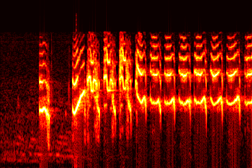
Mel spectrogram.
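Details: Caged pet cockatiel performing sparrow-like songs it learned from sparrows outside the window; a few varied chirps, then an even run of repeated sharp two-toned chirps, over two per second.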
